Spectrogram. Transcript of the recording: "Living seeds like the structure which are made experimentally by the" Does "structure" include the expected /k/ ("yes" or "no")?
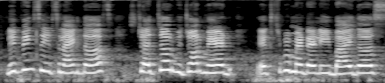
no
